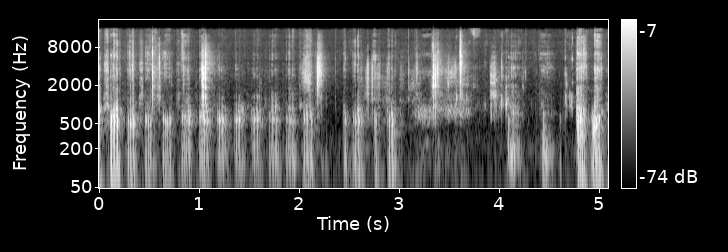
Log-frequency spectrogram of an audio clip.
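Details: Pug hunting for leftover food pellets, his loud vacuum-like snuffling indoors; quick regular bursts of snorting, about three a second, with a brief quieter pause midway.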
